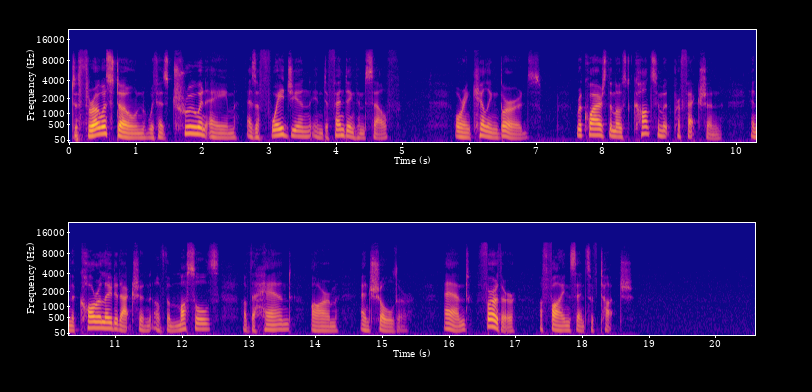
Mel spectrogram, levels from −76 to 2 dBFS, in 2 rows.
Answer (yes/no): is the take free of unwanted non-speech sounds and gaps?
yes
